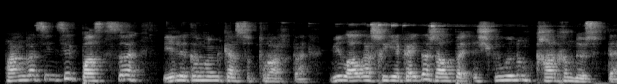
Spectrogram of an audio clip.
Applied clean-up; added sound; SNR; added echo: neural mask model DeepFilterNet 3.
